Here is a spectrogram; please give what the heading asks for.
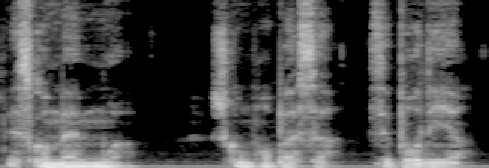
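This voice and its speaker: A timid young workman stammers out his words in awe, as a male narrator gives him a voice. The voice is low and dark, with a husky grain. He sounds lonely and amazed that anyone would care for him. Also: steady tone, measured pace. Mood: wondering. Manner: stammering, wondering. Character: shy lonely young working man, timid and awestruck.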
